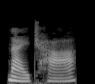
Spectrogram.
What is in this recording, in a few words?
"奶茶" nai cha, Chinese; cyberchinese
